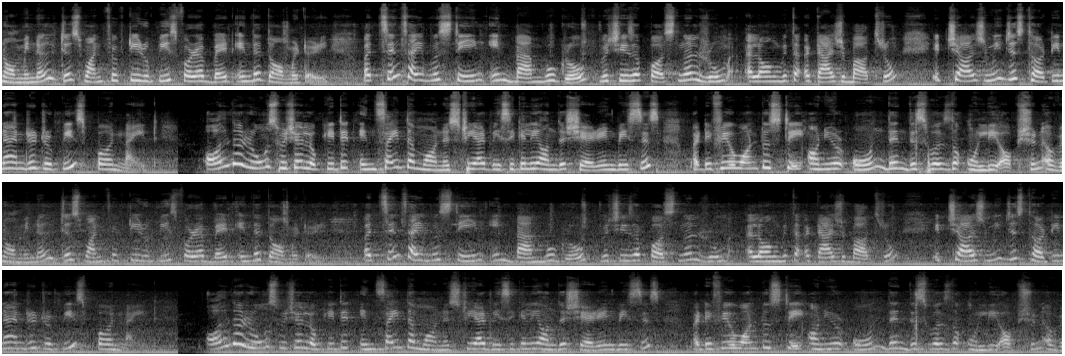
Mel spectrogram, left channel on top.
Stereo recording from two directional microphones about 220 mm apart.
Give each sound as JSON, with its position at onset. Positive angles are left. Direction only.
{"t": 0.0, "sound": "a woman's voice", "side_deg": 40}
